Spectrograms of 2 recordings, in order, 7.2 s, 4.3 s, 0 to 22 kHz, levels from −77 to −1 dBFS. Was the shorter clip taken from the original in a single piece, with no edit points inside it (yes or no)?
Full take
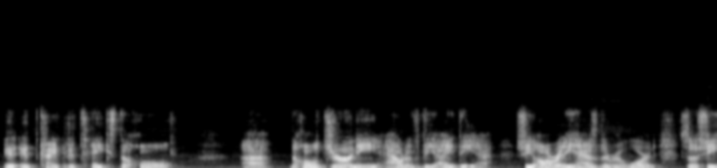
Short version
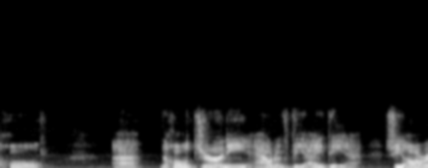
yes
